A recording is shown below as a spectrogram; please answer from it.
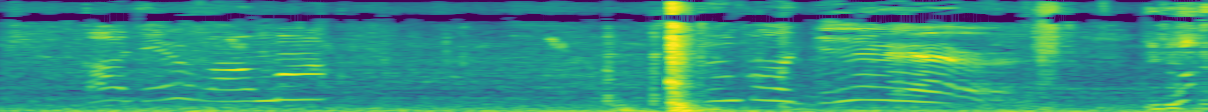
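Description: High-pitched voice speaking in short bending phrases over a low, steady car-cabin rumble, with a single sharp thump about three and a half seconds in.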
